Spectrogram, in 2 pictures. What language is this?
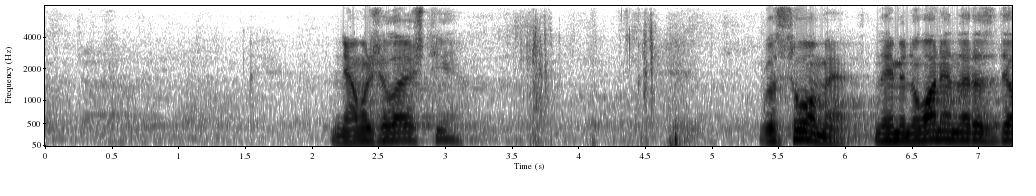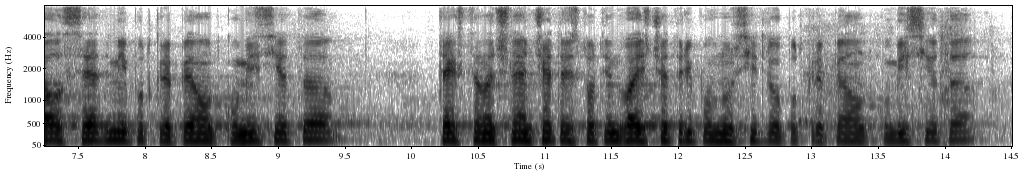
Bulgarian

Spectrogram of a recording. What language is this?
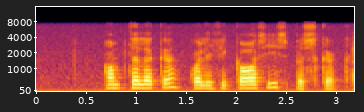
Afrikaans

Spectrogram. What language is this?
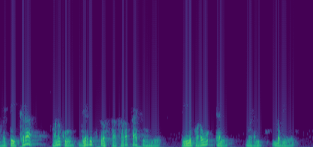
Telugu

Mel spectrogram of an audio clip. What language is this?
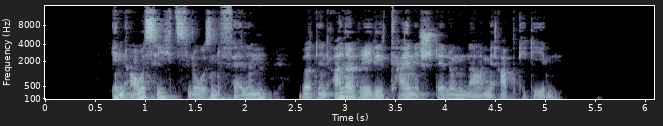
German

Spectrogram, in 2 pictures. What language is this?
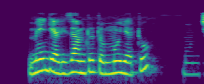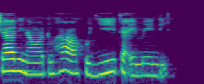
Swahili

